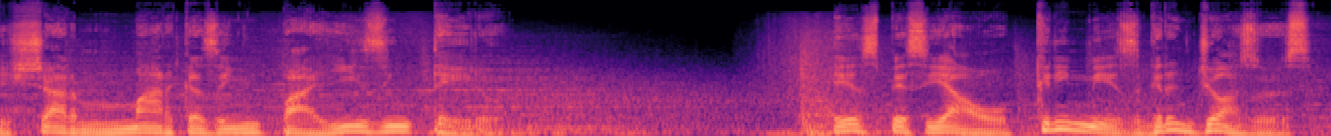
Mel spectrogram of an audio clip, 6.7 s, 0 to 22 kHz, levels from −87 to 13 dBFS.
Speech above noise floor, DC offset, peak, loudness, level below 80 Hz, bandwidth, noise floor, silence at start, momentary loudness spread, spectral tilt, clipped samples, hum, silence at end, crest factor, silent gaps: 22 dB; under 0.1%; 0 dBFS; -13 LUFS; -24 dBFS; over 20 kHz; -34 dBFS; 0 s; 16 LU; -4.5 dB/octave; under 0.1%; none; 0 s; 14 dB; none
